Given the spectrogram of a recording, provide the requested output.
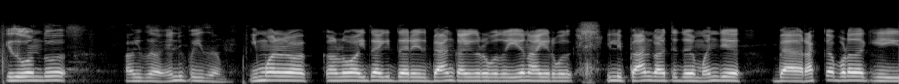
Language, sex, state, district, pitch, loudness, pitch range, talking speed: Kannada, male, Karnataka, Raichur, 175 Hz, -15 LUFS, 165-180 Hz, 105 wpm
